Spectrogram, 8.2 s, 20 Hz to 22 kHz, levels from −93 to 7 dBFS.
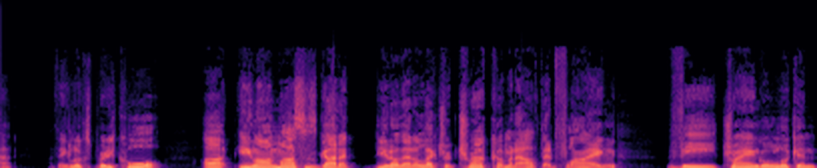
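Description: No technical faults are audible.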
